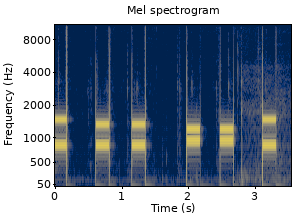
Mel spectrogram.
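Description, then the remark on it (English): Six evenly paced telephone keypad tones from dialing an international call with exit code 011 and UK country code 44 to Buckingham Palace, each a short steady dual-pitched beep with brief silences between, one landing slightly off the rhythm. No voices are heard. “I interrupted my dialing with it.”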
